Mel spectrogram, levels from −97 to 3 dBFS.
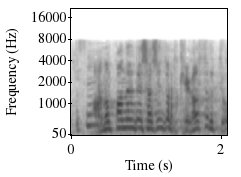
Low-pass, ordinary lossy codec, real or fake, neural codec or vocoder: none; none; real; none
